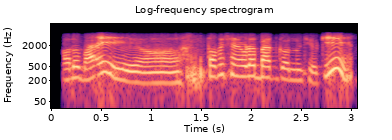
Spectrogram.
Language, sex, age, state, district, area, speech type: Nepali, female, 45-60, West Bengal, Kalimpong, rural, conversation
